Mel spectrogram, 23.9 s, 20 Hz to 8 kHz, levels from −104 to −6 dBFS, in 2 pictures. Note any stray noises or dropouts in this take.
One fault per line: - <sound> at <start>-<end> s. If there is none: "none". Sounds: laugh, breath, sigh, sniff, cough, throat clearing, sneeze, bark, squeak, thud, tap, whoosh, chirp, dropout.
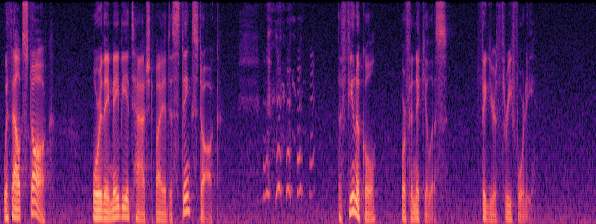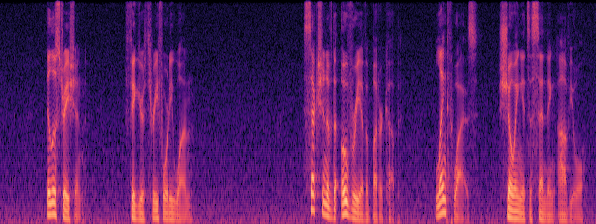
- laugh at 4.8-6.3 s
